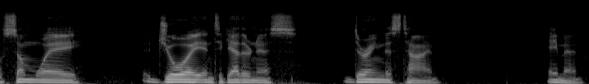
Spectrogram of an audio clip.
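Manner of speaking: host praying for the audience, soft and earnest; prayer. Real, not acted. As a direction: pray quietly and sincerely. Leads a prayer.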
